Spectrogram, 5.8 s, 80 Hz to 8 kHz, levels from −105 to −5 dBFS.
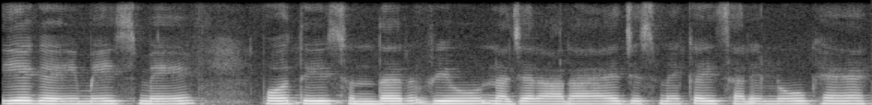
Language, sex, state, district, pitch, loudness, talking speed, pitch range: Hindi, female, Uttar Pradesh, Muzaffarnagar, 200 Hz, -15 LUFS, 175 wpm, 195-205 Hz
